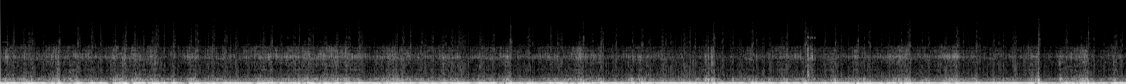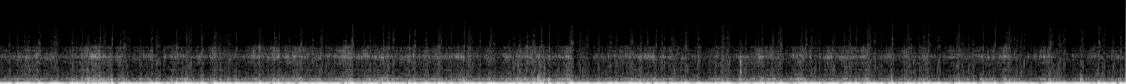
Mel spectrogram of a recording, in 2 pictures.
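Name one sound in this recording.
A motorcycle engine roars steadily up close.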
